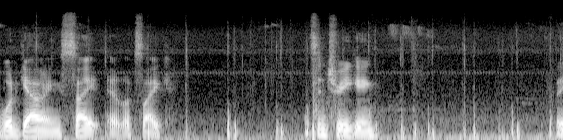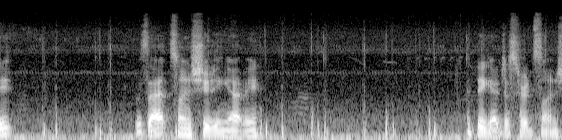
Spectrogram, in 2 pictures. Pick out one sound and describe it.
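Horse hooves thud steadily on dry ground.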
